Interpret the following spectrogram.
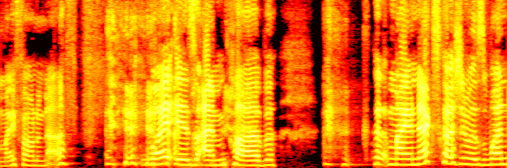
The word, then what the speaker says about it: M Club: teasing is it pronounced M Club M M M it's like the letter M yeah okay you keep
